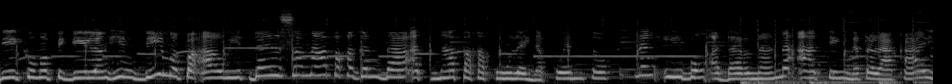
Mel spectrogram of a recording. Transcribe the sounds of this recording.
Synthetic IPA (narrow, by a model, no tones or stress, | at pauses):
d̪iːkomɐpɪɡiːlɐŋɦɪnd̪imɐpɐʔaːwɪt̪̚d̪aːhɪlsɐnɐpɐkɐɡɐnd̪aʔɐt̪̚napɐkɐkuːlɐjnɐkwɛnt̪o̞ | nɐŋʔiːboŋʔɐd̪aɾnɐnɐʔaːt̪ɪŋnɐt̪ɐlaːkaj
